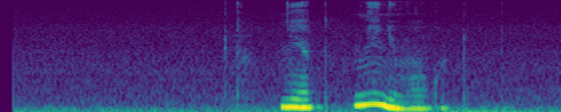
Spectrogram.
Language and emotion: Russian, sad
